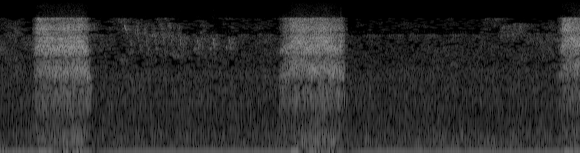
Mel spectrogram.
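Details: Little barn owlet at Starr Ranch begging as the mother feeds it, repeating rasping hiss-screeches roughly every two and a half seconds, with soft chittering in the gaps.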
